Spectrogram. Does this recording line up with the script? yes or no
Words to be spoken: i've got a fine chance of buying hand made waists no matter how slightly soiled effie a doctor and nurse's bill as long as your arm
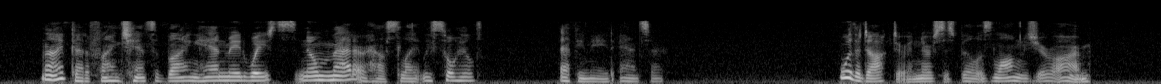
no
